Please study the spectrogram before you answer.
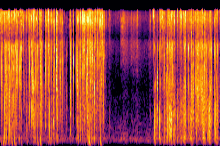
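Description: Hands scoop up handfuls of loose, hard, small dried white beans from a wicker basket and drop them back onto the pile, making a dense, bright, rain-like pattering and crackling. The patter fades to a quiet lull partway through, then picks up again just as thickly.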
